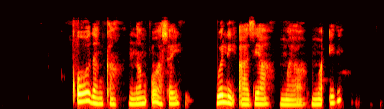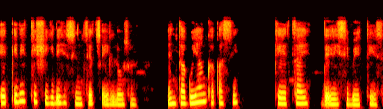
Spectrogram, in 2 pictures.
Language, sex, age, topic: Gamo, female, 25-35, government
